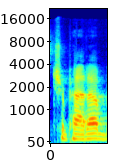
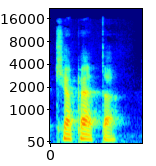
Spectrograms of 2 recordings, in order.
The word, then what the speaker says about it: Chiappetta: Well, the English way to pronounce it is Chiappetta, but I'm Italian, so we pronounce it Chiappetta.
